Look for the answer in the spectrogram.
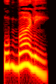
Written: ಉಬ್ಬಾಳು

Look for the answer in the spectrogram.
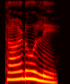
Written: ತೊಟ್ಟಿಲ್

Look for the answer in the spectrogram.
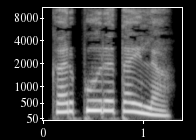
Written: ಕರ್ಪೂರತೈಲ

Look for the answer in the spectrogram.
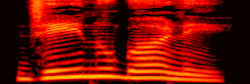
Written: ಜೋನೆಬೆಲ್ಲ

